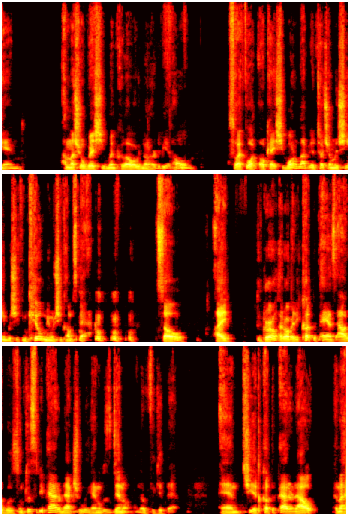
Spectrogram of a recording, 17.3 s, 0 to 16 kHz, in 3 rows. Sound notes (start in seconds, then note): 7.0 laughter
